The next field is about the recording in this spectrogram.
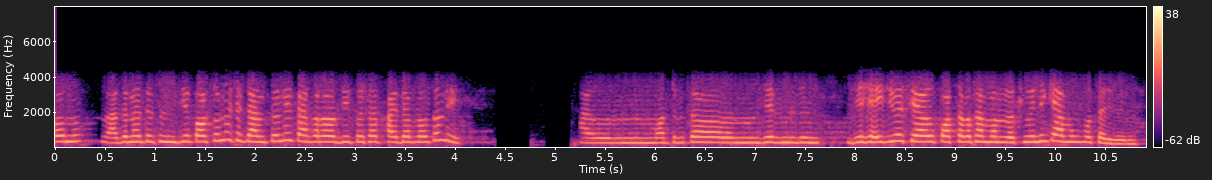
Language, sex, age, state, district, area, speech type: Odia, female, 45-60, Odisha, Jagatsinghpur, rural, conversation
